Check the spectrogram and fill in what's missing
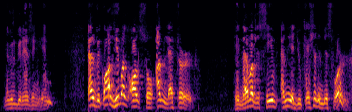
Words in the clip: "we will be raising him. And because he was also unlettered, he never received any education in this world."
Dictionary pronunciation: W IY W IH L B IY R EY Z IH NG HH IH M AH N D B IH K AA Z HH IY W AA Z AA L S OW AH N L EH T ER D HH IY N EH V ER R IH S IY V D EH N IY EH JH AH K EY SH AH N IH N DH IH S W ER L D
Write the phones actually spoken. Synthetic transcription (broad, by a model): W IY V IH L B IY R EY Z IH NG HH IH M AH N D B IH K AA Z HH IY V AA Z AA L S OW AH N L EH T ER D HH IY N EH V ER R IH S IY V D EH N IY EH JH AH K EY SH AH N IH N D IH S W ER L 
